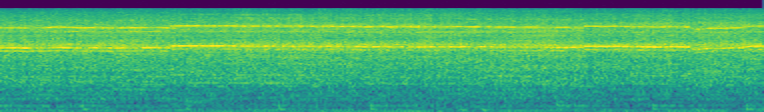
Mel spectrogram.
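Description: Cordless drill spinning a sanding drum against the cut edge of a circular hole in a wooden board: a steady high motor whine over the rasp of sandpaper on wood.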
